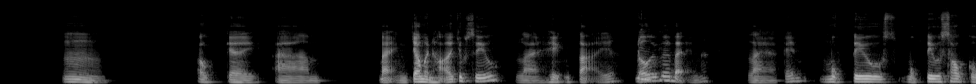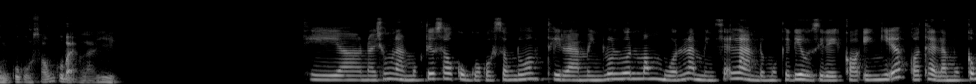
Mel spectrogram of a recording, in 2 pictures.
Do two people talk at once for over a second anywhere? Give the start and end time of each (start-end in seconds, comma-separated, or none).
none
